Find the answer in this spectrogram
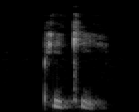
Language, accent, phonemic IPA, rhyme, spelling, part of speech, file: English, Southern England, /ˈpiːki/, -iːki, peaky, adjective, LL-Q1860 (eng)-peaky.wav
- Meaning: 1. Sickly; peaked 2. Characterised by peaks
